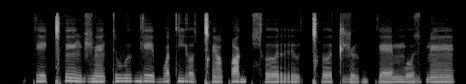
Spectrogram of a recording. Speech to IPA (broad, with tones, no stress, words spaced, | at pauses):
ke˨˥ǀʰẽ˥˨ɡ ʐɛ̃˨˥tvɯ˥ɡe˥˨ bɒ˥tjɤ˨˥ ǀʰɛ̃˩qʷɯ˥˨ɡt͡ɕʰɤ˨˥ rɯ˩ǀʰɤ˨˥tʐɯ˩ɡ kɛ˨˥mo˨˥zɓɛ̃˥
